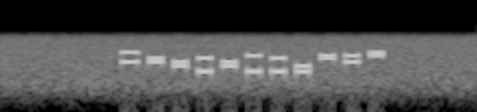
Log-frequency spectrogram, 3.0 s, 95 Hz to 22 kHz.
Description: Multi-frequency trunk signalling (R1, as on North American trunks), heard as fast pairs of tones, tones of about 80 ms. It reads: KP 634374109 ST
